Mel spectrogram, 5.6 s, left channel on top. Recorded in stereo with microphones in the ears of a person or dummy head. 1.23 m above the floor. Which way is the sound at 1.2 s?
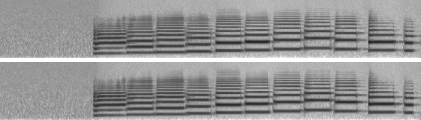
15° right (ahead or behind).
